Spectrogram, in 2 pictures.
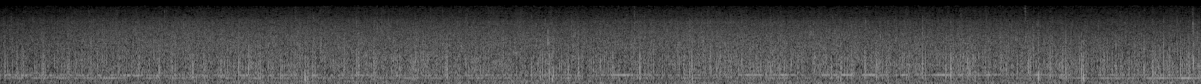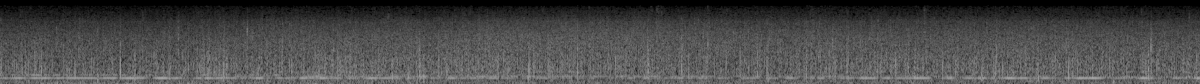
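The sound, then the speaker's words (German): Steady rain patters on taut umbrella fabric in a dense, continuous hiss of small drips, even in loudness throughout, with no voices. “Das monotone Tröpfeln des Regens auf dem Stoff deines Schirms wirkt wie eine beruhigende Melodie, die dich begleitet.”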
